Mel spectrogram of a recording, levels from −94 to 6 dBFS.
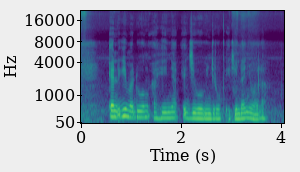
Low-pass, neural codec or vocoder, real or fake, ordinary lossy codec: none; none; real; none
